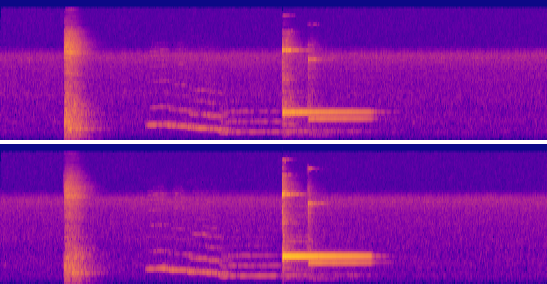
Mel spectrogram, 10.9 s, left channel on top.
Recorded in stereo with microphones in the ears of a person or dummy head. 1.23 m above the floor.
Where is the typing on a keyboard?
25° left (ahead or behind), 5.5 m.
